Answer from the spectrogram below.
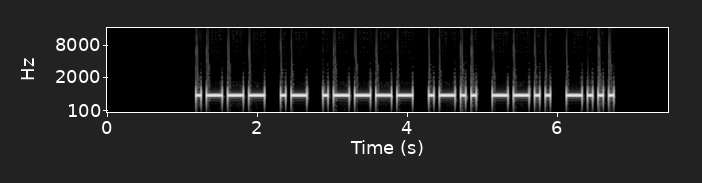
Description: Morse code, heard as a keyed tone, about 17 wpm, 700 Hz. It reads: JA1LZB
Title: DXCC-100 Call Signs - 6 Characters - Repeated 2x - 17wpm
